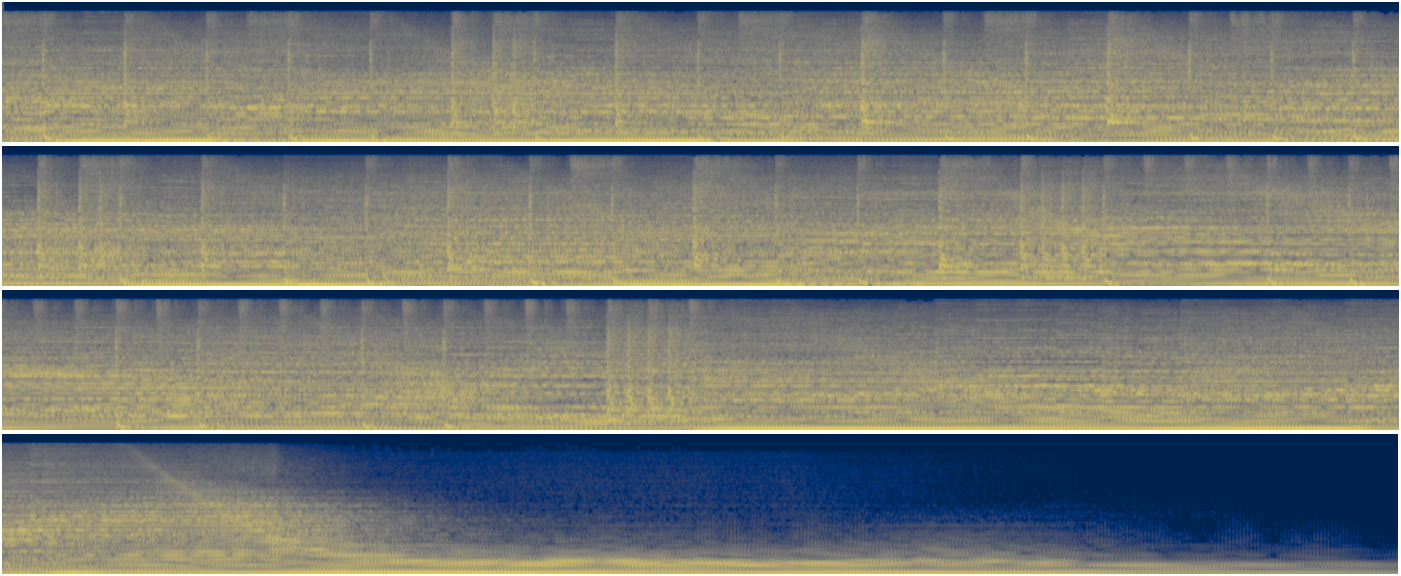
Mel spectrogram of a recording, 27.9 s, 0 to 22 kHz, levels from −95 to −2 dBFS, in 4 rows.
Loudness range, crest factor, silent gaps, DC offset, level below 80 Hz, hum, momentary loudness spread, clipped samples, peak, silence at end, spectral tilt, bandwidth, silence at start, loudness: 3 LU; 14 dB; none; under 0.1%; -20 dBFS; none; 6 LU; under 0.1%; -4 dBFS; 0 s; -4 dB/octave; 16.5 kHz; 0 s; -19 LUFS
